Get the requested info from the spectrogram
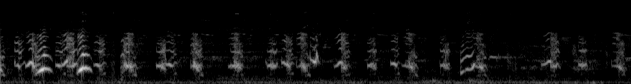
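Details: Young New Zealand Huntaway puppies give a loud opening pair of yelps, then a steady run of softer, short yips at a quick pace, some whining and slurred, fading toward the end.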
